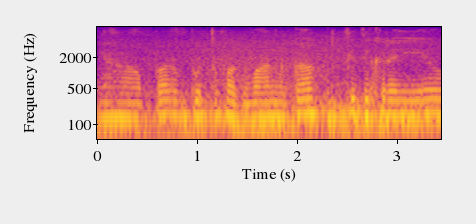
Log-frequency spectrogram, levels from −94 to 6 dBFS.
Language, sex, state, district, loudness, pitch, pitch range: Hindi, male, Bihar, Jamui, -14 LUFS, 145 Hz, 135-150 Hz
